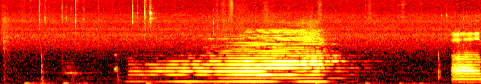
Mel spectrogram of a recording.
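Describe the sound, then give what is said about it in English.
A sustained low woodwind tone from the Heaviosity Vento Woodwind Library swells steadily louder over several seconds, rich and reedy, then fades away, followed by a brief bright burst at the end. “This is low woodwinds. So it's just a crescendo.”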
